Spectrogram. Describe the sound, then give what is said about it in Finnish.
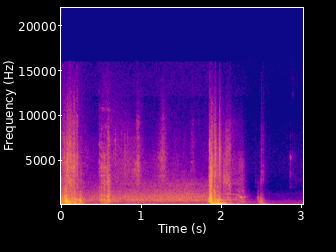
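A car door is swung shut to test its sound, giving a solid, muffled thud, preceded by a couple of lighter clunks from the handle and latch, and followed by a soft click, without talking. “Haluan vielä kokeilla ovi. Kuuluuko semmoinen ikävä rämähdys, mikä nitirässä kuuluu?”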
